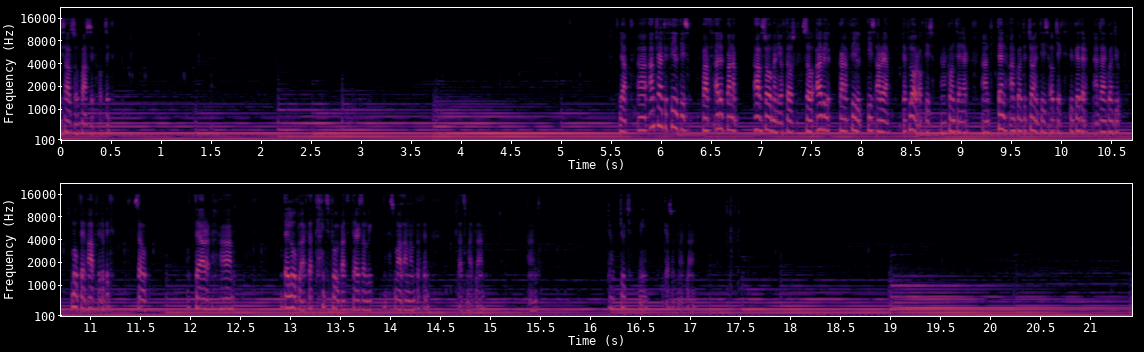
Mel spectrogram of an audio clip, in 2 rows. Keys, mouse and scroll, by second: 0.0 right click, 0.9 click, 1.5 alt+a, 1.5-14.2 middle drag, 14.2-21.4 drag, 14.7-21.4 middle drag.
